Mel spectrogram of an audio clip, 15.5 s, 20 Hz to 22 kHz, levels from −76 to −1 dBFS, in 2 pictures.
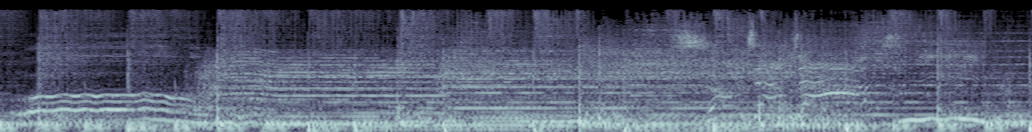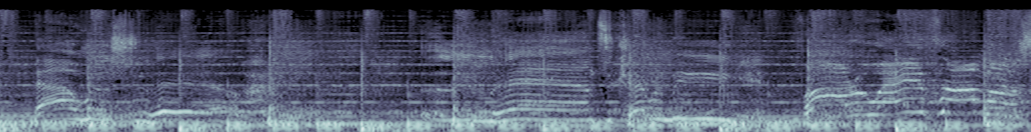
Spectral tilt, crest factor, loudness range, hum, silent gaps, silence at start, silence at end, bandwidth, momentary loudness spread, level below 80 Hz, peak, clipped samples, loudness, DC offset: -4.5 dB/octave; 16 dB; 2 LU; none; none; 0 s; 0 s; 17 kHz; 3 LU; -30 dBFS; -2 dBFS; under 0.1%; -17 LUFS; 0.5%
